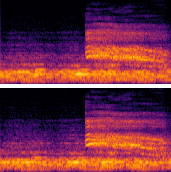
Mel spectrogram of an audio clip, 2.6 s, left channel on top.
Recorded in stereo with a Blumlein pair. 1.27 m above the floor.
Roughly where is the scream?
Ahead.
